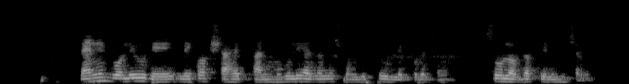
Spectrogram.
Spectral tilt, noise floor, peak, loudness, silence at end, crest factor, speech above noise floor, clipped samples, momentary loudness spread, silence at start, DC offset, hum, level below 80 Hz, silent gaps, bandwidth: -8 dB/octave; -56 dBFS; -12 dBFS; -32 LUFS; 0.35 s; 20 dB; 24 dB; under 0.1%; 11 LU; 0.4 s; under 0.1%; none; -66 dBFS; none; 6.8 kHz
